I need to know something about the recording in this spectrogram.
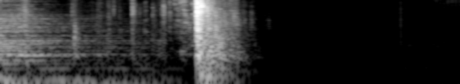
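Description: Tense film score with sustained low chords fading away, ended by a single loud hit about a second in, after which the sound cuts off suddenly.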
